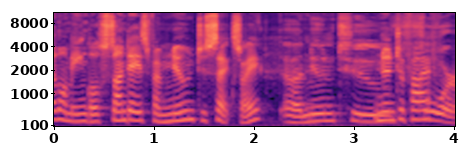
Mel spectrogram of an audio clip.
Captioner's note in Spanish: Hablando ingl\s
